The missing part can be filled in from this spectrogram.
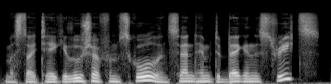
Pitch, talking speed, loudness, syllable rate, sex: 135 Hz, 255 wpm, -15 LUFS, 5.1 syllables/s, male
